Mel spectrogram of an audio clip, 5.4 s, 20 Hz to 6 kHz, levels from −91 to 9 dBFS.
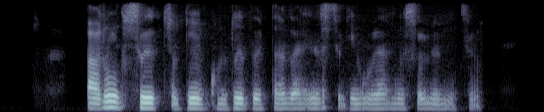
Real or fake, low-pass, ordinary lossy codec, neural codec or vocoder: fake; 5.4 kHz; none; autoencoder, 22.05 kHz, a latent of 192 numbers a frame, VITS, trained on one speaker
